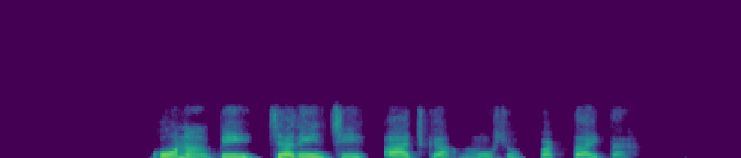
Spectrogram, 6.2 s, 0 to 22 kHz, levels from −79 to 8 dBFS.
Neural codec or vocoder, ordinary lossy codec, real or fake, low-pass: codec, 16 kHz, 1 kbps, X-Codec, WavLM features, trained on Multilingual LibriSpeech; Opus, 16 kbps; fake; 7.2 kHz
